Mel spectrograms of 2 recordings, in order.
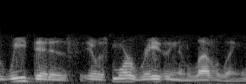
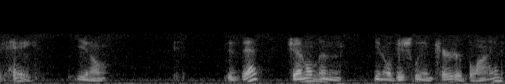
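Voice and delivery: hushed whisper, under the breath; 8 dB quieter than usual. Retelling how clients asked a partner about the speaker: imitating a client whispering. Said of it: "they'd whisper over to him and say".

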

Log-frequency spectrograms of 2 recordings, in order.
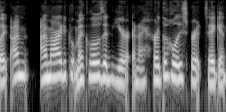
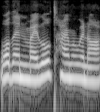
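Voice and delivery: ordinary talk, nothing marked

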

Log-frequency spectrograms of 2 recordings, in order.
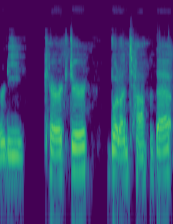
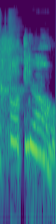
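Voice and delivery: play-acted, shrill, very high scream. Retelling a movie scene where the dad answers his daughter: imitating a screaming dad. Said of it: "screaming for no reason".

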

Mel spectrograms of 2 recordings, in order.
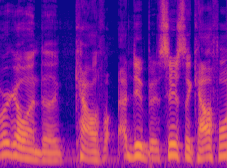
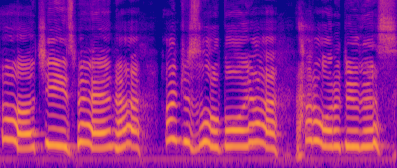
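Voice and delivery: put-on nervous cartoon boy voice, pitched much higher; 7 dB louder than usual. Taking turns doing Rick and Morty impressions with the other speaker: Morty impression. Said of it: "Can you do Rick and Morty impressions?".

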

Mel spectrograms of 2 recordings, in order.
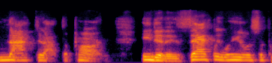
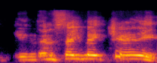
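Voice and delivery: mock, high, hollered-out yell; 6 semitones higher, 4 dB louder than usual. Retelling how a wife yelled at the screen: imitating someone yelling. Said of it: "she yelled out".

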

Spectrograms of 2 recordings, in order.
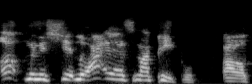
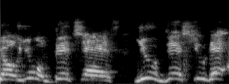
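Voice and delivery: ordinary talk, nothing marked

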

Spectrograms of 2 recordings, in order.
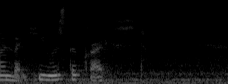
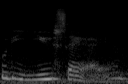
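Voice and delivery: ordinary talk, nothing marked

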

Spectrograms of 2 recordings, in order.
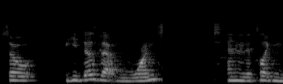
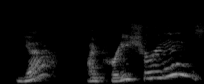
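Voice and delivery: very high, swooping, slow, sing-song movie-character voice; 9 semitones higher than usual. Retelling a movie's ending, imitating the movie character's voice. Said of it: "exactly in that voice".

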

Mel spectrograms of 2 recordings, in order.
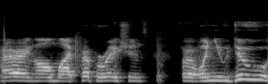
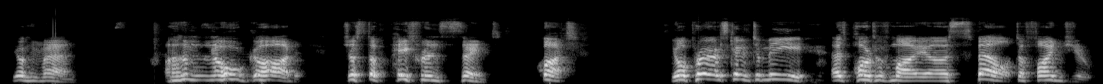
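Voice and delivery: put-on slow, unhurried, deliberate old man voice; 4 dB louder than usual. Voicing Santa answering a player who asks if he is God: Santa voice. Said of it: "Santa looks at you, goes".

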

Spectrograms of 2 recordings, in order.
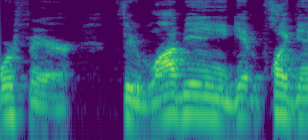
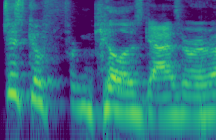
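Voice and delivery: pissed-off, fed-up officer's commanding tone; 3 semitones higher than usual. Retelling an order from the platoon leader mid-firefight: imitating an angry officer. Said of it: "He was so pissed".

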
